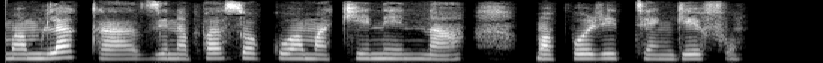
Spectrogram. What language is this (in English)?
Swahili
